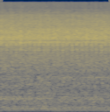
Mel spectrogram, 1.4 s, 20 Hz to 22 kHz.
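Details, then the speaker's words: A-series engine with new BP5ES plugs gapped at 25, worn points, play in the distributor shaft and a low-resistance coil of about 2 ohms; at idle, small uneven pops and crackle from the exhaust after the timing was advanced slightly. The carburetor may also need work. "yeah, I did have to advance the timing just a little bit. You can hear it's just a little bit poppy out the exhaust."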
